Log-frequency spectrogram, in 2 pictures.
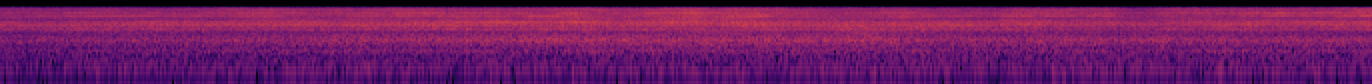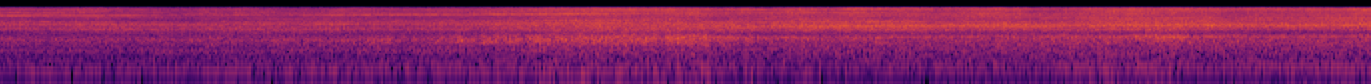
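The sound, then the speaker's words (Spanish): An airplane in flight on the way to Portugal, heard as a steady jet engine roar with strong hiss and a thin high whine, swelling slightly near the end. “Continuamos nuestro viaje. Nos trasladamos al país vecino de Portugal en avión.”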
